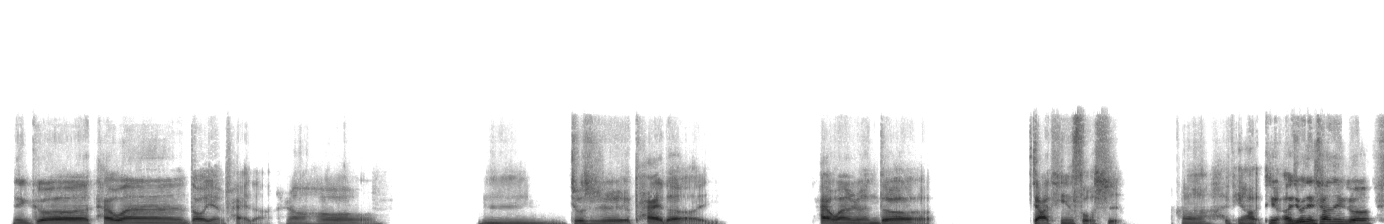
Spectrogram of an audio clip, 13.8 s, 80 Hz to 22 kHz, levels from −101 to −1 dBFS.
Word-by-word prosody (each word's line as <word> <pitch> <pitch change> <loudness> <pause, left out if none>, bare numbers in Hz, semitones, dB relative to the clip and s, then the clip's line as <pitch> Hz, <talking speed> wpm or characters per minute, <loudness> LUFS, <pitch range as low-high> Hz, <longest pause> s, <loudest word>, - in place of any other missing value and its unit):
那 125 -2 -6
个 120 -3 +3
台 115 - 0
湾 140 +2 0
导 105 0 -1
演 95 -3 -7
拍 - - -11
的。 - - -19
然 110 -3 -11 0.2
后， 105 -2 -8 1.1
嗯， 100 -2 -8 0.2
就 115 -2 -2
是 105 -2 -3
拍 105 -1 +2
的 100 -2 -2 1.1
台 110 - +6
湾 120 +1 +3
人 105 -3 -3
的 105 -3 +1 0.9
家 120 - +6
庭 105 -3 -5
琐 105 - -3
事。 - - -6 0.5
啊， 95 -3 -6
还 95 0 -12
挺 100 +1 -6
好 100 - +2
挺 120 -1 +1
啊， 165 +6 +3
有 165 +3 +6
点 180 -2 +5
像 200 +4 +5
那 190 -1 0
个 160 -1 +3
110 Hz, 145 characters per minute, -23 LUFS, 100-130 Hz, 1.1 s, 台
